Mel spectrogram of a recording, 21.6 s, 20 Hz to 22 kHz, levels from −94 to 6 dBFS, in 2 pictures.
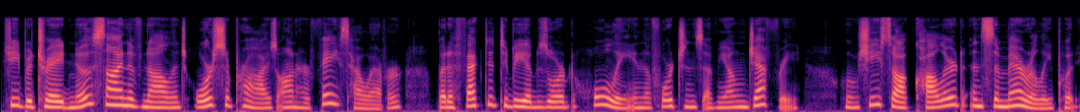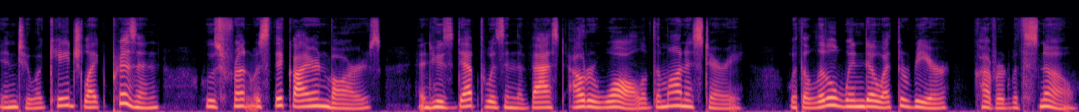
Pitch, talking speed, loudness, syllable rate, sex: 205 Hz, 180 wpm, -18 LUFS, 5.1 syllables/s, female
